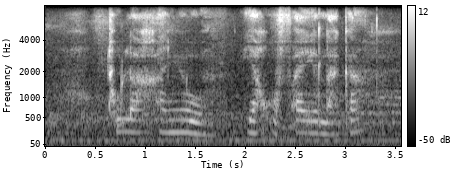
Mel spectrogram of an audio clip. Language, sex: Tswana, female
